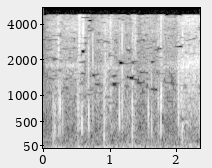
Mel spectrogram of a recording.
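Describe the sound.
Footsteps of someone walking, a string of many soft, evenly spaced steps at a steady pace over a constant low background noise.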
